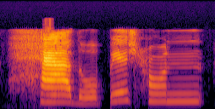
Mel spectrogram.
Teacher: हा को गले के दरमियान से निकालेंगे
